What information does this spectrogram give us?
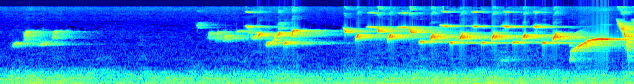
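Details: A young goldfinch hybrid practising song learned from an older hybrid. A short double twitter, then a pause, before a long accelerating chain of clear, bright high notes ends in a sharp buzzy flourish.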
